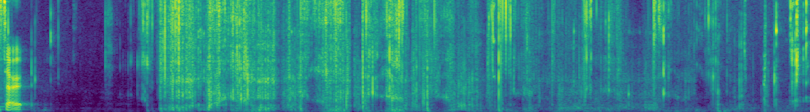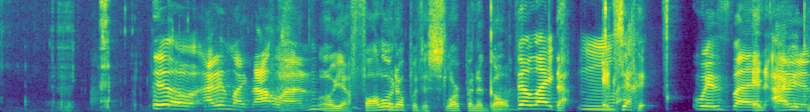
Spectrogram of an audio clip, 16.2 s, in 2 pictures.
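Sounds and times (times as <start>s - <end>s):
speech: 0.0s - 0.4s, 9.6s - 16.1s
crunching and chewing crisp crackers: 0.5s - 9.6s.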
